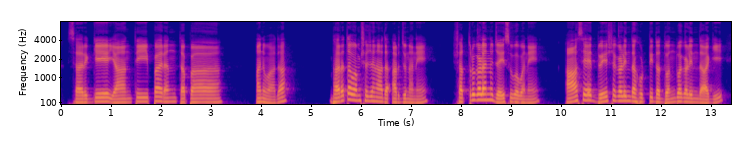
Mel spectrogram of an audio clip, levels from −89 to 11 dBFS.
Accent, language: native, Kannada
